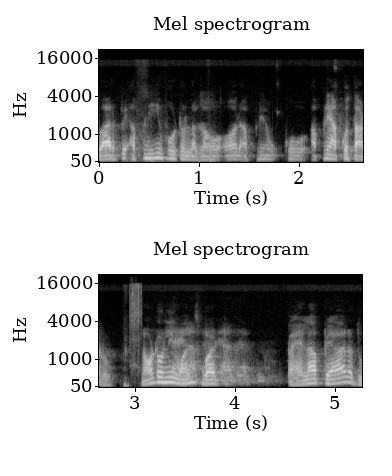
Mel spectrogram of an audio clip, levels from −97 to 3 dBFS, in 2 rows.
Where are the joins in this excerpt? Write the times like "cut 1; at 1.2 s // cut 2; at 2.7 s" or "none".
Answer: cut 1; at 2.9 s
